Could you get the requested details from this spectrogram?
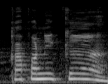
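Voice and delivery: mocking. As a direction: imitate a needling relative asking. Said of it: "tapi nadanya mengolok".

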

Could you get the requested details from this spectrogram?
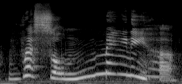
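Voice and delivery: high, drawn-out proclamation; huge, stretched-out shout; loud announcing. A narrator's reading. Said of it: "he announces as loud as he can".

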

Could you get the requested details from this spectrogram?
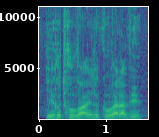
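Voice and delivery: usual speaking voice

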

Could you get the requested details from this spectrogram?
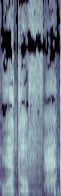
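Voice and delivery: soft unvoiced whisper; muttered to friends about Pills, whispered; whispered aside. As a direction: breathe it under your breath.

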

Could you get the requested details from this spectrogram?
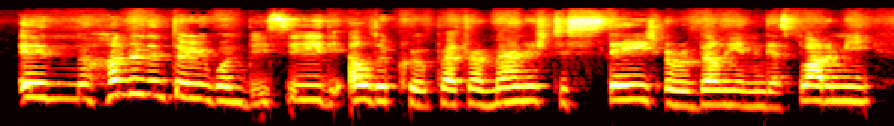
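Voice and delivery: ordinary delivery

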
